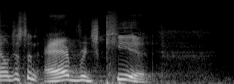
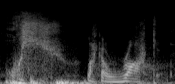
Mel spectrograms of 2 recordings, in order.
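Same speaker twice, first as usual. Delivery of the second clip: whoosh sound; 7 semitones lower, 4 dB quieter than usual. Retold or imitated. Ball flying past.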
